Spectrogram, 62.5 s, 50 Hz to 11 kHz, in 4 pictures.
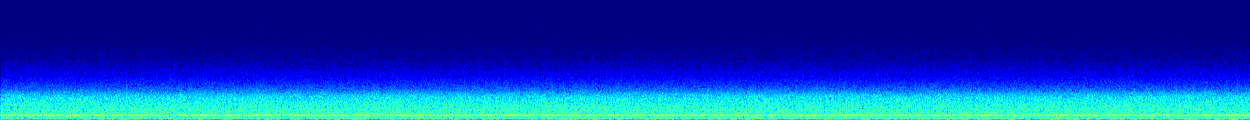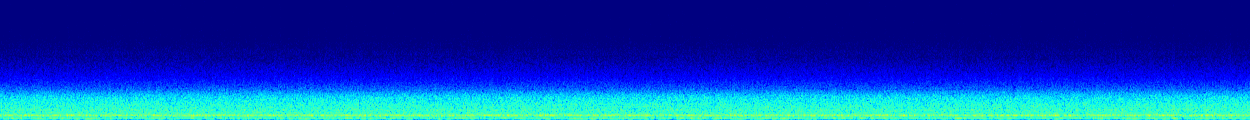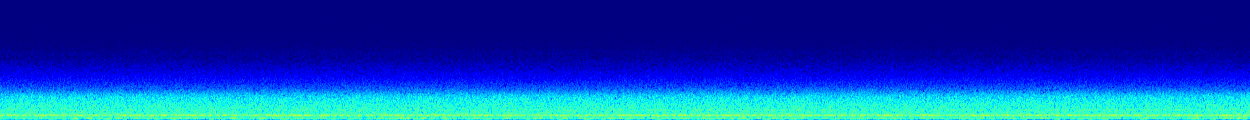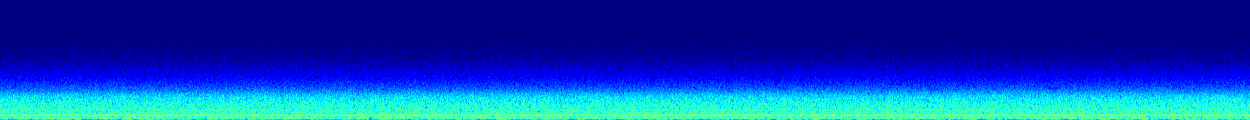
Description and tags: Gothic Ambient Noise 1 Stereo C3
Stereo gothic ambient noise recorded with analog synthesizer.
synth, ambient, atmosphere, thrill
